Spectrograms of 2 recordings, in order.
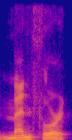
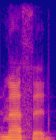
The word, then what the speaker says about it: Menthor: Menthor, not men, not not method, but menthor.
